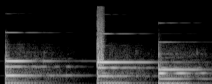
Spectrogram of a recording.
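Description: West Coast hip-hop instrumental beat: bell-like synth chords that ring and fade over a deep bass, punctuated by sharp percussive hits about a second apart, with a chord change shortly before the end.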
